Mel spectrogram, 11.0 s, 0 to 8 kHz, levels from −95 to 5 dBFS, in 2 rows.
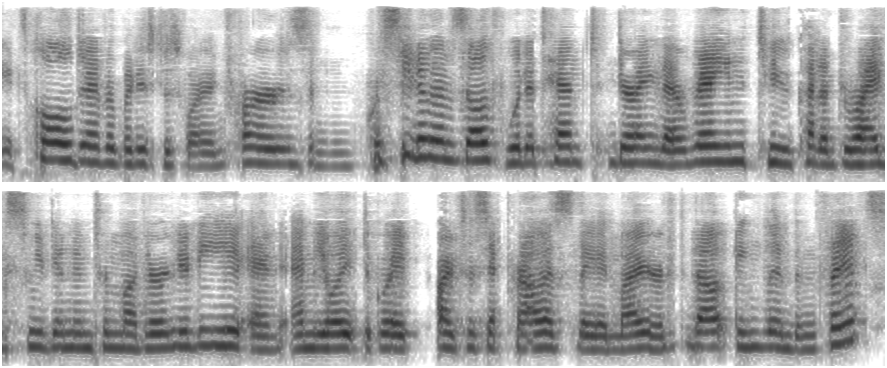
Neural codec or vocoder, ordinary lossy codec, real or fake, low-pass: codec, 16 kHz in and 24 kHz out, 0.6 kbps, FireRedTTS-2 codec; AAC, 32 kbps; fake; 7.2 kHz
